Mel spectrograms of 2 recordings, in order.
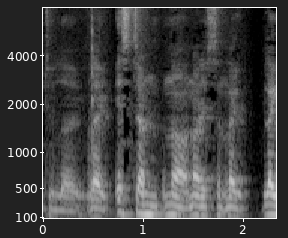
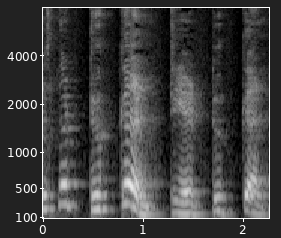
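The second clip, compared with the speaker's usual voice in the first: put-on Indian accent, laid on loud and slow; 8 semitones higher, 6 dB louder than usual. A speaker gives listeners a little taste of his Indian accent. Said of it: "People love it when I do that".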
